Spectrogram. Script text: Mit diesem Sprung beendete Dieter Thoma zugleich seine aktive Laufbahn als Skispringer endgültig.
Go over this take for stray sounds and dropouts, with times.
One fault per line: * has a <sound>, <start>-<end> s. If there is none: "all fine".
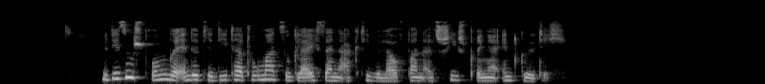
all fine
